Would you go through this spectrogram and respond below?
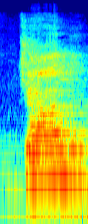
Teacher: इन्हें बोलते समय नाक और मुंह दोनों का बराबर प्रयोग होगा, वही आपके अनुनासिक स्वर होंगे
